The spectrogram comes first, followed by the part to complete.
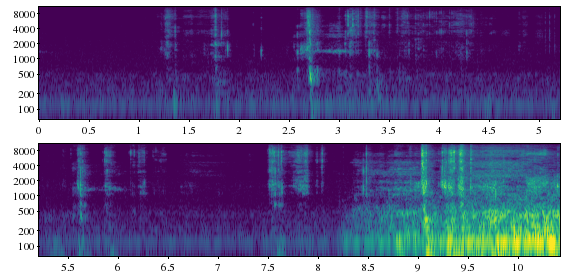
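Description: Faint, scattered crackling and crunching noises close to the microphone, growing into a louder, denser stretch of crunching over the last two seconds.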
